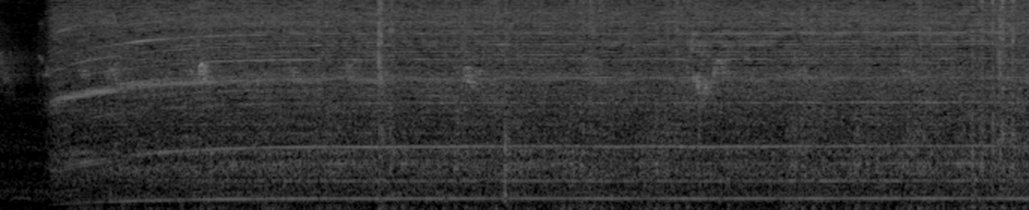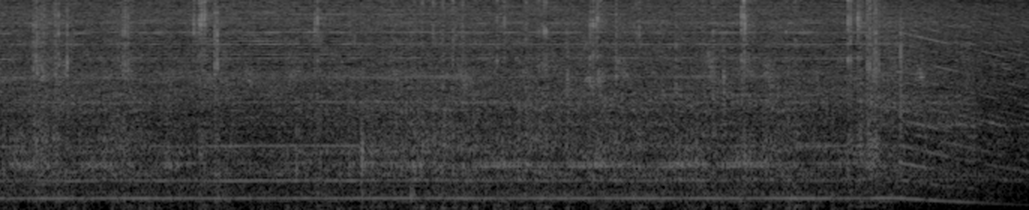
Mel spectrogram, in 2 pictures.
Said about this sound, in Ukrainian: Тоненькою струйкою виливаю його у крем і активно перемішую міксером, аби желатин з'єднав із кремом.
